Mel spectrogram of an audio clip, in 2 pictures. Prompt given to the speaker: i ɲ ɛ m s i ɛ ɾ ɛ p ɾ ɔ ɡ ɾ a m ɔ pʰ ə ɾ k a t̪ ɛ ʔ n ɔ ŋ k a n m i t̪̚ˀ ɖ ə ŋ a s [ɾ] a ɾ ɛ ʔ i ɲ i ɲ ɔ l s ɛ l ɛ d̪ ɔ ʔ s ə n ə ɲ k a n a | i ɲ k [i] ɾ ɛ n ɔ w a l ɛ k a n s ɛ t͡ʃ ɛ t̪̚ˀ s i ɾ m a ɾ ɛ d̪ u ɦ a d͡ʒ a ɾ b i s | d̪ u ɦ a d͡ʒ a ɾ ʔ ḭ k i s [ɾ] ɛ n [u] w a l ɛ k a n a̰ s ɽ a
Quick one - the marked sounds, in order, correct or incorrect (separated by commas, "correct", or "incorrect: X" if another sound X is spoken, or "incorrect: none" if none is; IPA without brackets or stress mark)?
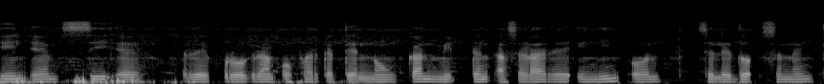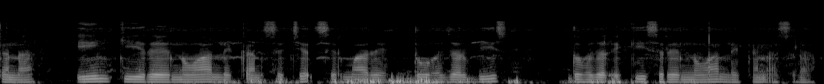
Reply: incorrect: ɽ, correct, correct, incorrect: ɔ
